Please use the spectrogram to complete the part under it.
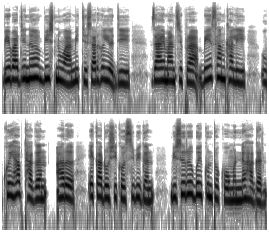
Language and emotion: Bodo, neutral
